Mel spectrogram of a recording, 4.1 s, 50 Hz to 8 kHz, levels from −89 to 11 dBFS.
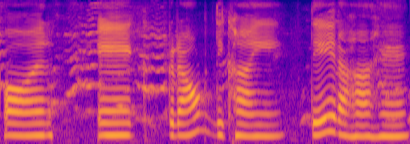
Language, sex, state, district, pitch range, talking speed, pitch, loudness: Hindi, male, Himachal Pradesh, Shimla, 230-255 Hz, 100 wpm, 245 Hz, -13 LUFS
